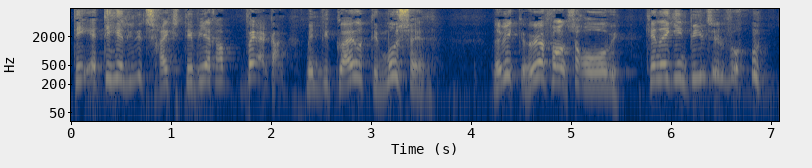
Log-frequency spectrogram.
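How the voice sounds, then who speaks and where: A man teaching customer service on the phone, acting out little phone dialogues in quick voices. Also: extremely high pitch, lively intonation, darkish tone. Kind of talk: lively training talk.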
